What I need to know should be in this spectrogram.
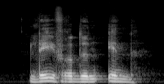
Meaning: inflection of inleveren: 1. plural past indicative 2. plural past subjunctive
- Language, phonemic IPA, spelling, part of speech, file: Dutch, /ˈlevərdə(n) ˈɪn/, leverden in, verb, Nl-leverden in.ogg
